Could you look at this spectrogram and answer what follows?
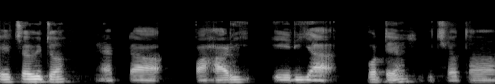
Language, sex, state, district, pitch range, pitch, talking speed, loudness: Bengali, male, West Bengal, Jalpaiguri, 100-120 Hz, 110 Hz, 85 wpm, -20 LUFS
